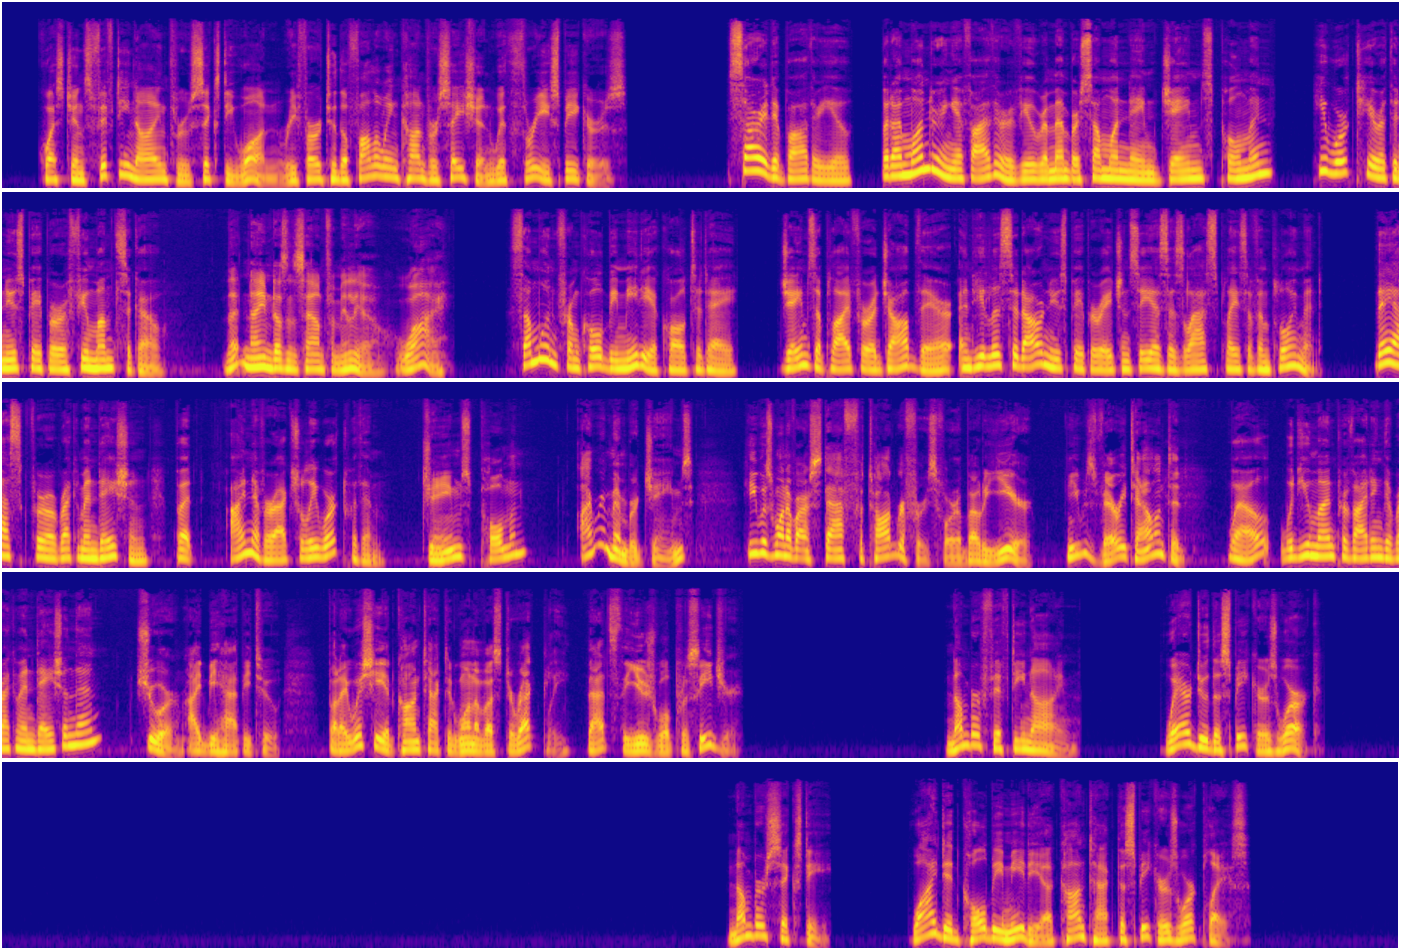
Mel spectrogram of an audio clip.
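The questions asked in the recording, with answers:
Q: Where do the speakers work?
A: At a newspaper

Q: Why did Colby Media contact the speakers' workplace?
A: To ask for a recommendation for James Pullman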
